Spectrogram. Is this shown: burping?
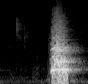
no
